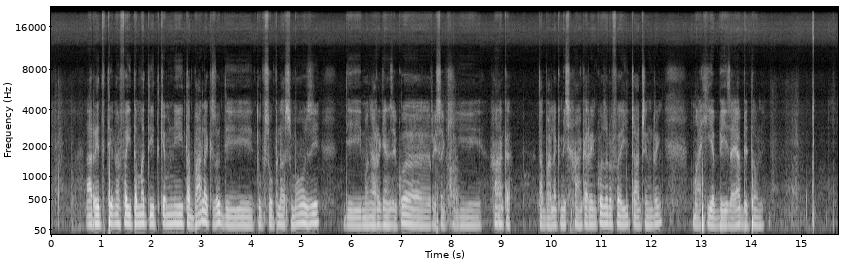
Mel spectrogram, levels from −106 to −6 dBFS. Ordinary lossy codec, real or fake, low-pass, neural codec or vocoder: none; fake; 19.8 kHz; vocoder, 44.1 kHz, 128 mel bands, Pupu-Vocoder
